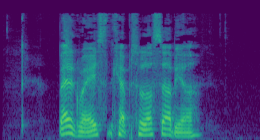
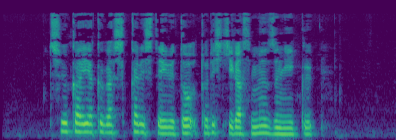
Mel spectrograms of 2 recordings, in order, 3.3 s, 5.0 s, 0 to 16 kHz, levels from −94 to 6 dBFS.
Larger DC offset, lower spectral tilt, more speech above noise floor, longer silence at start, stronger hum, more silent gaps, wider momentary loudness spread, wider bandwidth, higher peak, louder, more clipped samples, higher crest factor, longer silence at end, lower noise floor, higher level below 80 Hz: neither; about the same, -5 dB/octave vs -5 dB/octave; about the same, 47 dB vs 45 dB; about the same, 0.75 s vs 0.65 s; neither; neither; first, 22 LU vs 8 LU; about the same, 11.5 kHz vs 11.5 kHz; second, -6 dBFS vs -2 dBFS; about the same, -20 LUFS vs -19 LUFS; neither; about the same, 16 dB vs 18 dB; second, 0.75 s vs 1.05 s; about the same, -66 dBFS vs -63 dBFS; first, -56 dBFS vs -62 dBFS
